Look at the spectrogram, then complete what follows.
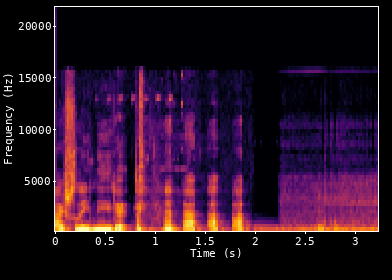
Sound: chuckles; lighthearted music

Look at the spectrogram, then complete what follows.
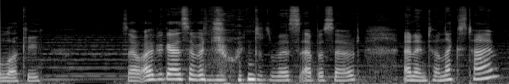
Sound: giggles

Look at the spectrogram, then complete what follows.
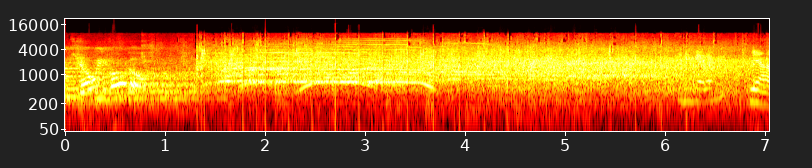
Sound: cheering

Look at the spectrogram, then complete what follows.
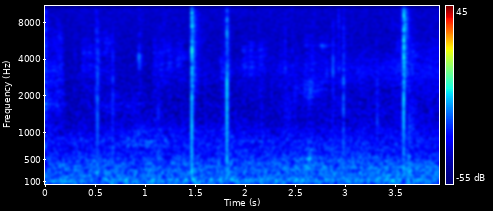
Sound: fire crackling

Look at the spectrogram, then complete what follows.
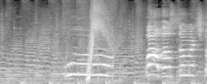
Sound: synth whoosh

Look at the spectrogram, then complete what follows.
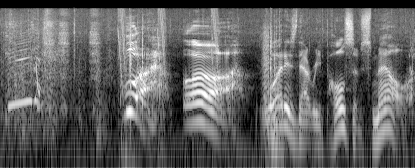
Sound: sniffing

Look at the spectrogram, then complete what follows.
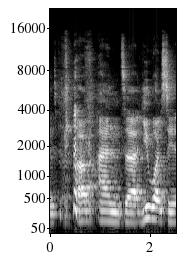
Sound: laughter

